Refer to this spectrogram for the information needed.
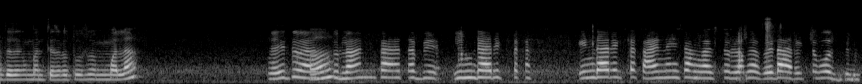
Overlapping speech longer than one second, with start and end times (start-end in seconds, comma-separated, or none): none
